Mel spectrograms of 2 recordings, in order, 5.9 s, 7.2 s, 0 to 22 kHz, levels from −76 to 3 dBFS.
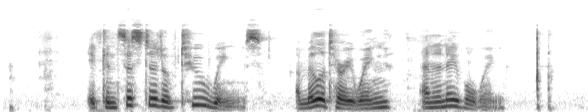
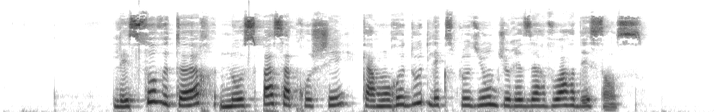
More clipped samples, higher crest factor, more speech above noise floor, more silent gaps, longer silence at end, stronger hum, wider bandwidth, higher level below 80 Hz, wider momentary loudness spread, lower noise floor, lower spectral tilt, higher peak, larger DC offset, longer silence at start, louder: neither; about the same, 18 dB vs 16 dB; second, 37 dB vs 56 dB; neither; second, 0.4 s vs 0.8 s; neither; second, 9.4 kHz vs 15 kHz; second, -60 dBFS vs -50 dBFS; first, 17 LU vs 9 LU; second, -55 dBFS vs -72 dBFS; about the same, -4.5 dB/octave vs -3.5 dB/octave; about the same, -2 dBFS vs 0 dBFS; neither; second, 0.1 s vs 1.15 s; second, -18 LUFS vs -15 LUFS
